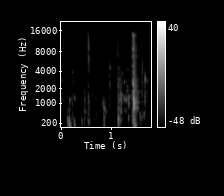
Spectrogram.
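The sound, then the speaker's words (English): Someone swigs a drink of pump water: a series of short, soft gulps and wet mouth clicks, irregular in rhythm, ending with a louder swallow and breathy release. No talking. “Oh, gonna take a swig. Drinking the old pump water.”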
